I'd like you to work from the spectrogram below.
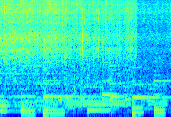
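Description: Butter chicken omelette cooking in butter in a pan after being flipped, a steady close sizzle and crackle of frying, with low tonal hum patterns pulsing beneath and no speech.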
